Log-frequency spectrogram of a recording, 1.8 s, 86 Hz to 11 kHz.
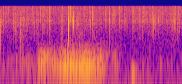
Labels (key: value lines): label: biophony, growl
recorder: SoundTrap 600 or HydroMoth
